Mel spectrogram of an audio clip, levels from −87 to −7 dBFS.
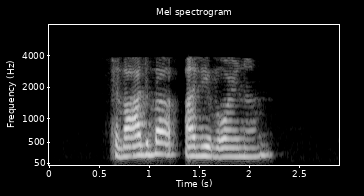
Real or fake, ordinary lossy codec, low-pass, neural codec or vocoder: fake; AAC, 16 kbps; 7.2 kHz; vocoder, 22.05 kHz, 80 mel bands, HiFi-GAN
